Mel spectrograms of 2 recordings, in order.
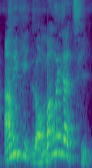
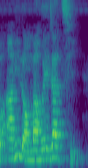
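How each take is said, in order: First: "আমি কি লম্বা হয়ে যাচ্ছি" lifted as a question; questioning tune. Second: Said in the usual way. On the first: Shown as a demonstration. Teacher posing an example question, "হয়ে যাচ্ছি" in an asking tune. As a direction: ask it, pitch swelling on "হয়ে" then falling. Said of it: "জিজ্ঞাসা করছি". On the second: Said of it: "এবারে suppose আমি প্রশ্ন করলাম".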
